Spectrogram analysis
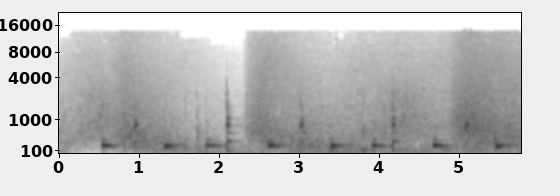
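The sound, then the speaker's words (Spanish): Ocean waves wash onto a beach in steady surges, a continuous hissing roar that swells and fades, with faint short chirping calls scattered over the surf and no voices. “¡Qué sonido de playa, de mar, de olas!”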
